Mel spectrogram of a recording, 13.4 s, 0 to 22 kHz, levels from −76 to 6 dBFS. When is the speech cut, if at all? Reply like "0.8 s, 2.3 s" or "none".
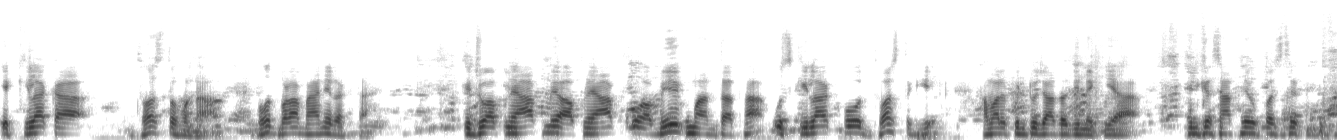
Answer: none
